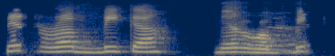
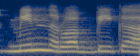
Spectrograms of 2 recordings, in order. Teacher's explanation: यहां पर जो नून साकिन की जो आवाज है वो बिल्कुल ही खत्म हो जाएगी डायरेक्ट हम क्या करेंगे मीम को रा से मिला देंगे मिला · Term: इगाम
